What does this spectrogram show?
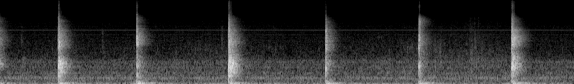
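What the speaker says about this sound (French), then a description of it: "J'arrête d'applaudir" One person claps alone, six sharp separate hand claps at a slow, slightly uneven pace about a second apart, close and crisp over a quiet background.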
